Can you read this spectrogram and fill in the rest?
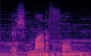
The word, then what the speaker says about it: smartphone: acceden con su smartphone, ¿lo he dicho bien? – Sí.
